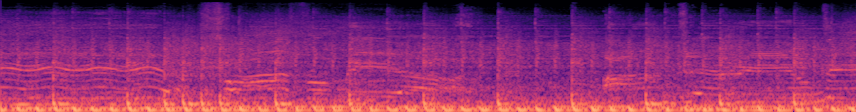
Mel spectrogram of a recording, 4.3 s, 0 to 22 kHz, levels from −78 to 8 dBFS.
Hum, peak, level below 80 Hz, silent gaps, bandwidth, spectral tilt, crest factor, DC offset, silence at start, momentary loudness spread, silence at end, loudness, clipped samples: none; 0 dBFS; -16 dBFS; none; 18 kHz; -5.5 dB/octave; 12 dB; under 0.1%; 0 s; 2 LU; 0 s; -14 LUFS; under 0.1%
